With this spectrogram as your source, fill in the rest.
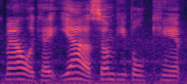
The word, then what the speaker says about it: malachite: Like I guess even like pronouncing it malatite isn't that weird, but like I learned it was supposed to be malachite.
